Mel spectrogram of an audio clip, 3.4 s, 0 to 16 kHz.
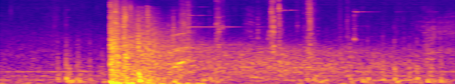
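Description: A shotgun fires once in the post-apocalyptic video game Fallout 76, a loud sharp blast followed by a long rumbling tail and scattered background game noise.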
